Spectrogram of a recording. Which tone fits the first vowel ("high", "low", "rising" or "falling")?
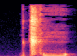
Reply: low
